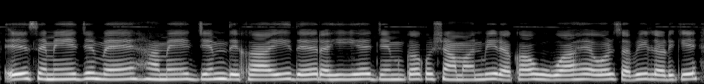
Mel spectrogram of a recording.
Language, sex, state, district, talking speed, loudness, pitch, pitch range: Hindi, female, Bihar, Saharsa, 180 wpm, -12 LUFS, 235 Hz, 225-245 Hz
